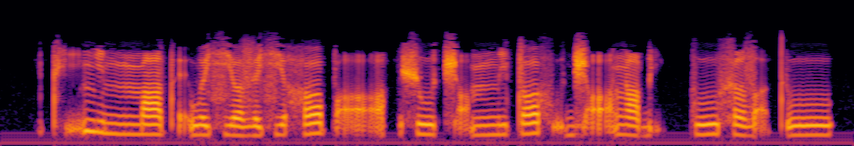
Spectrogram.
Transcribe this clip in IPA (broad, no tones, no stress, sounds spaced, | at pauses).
tʰ ḭ ŋ i mː ɑ tʼ ɛ̰ w ɵ sʲ ɔ z ɵ sʲ ɔ h ɔ p ɑ̰ | ʃ u t͡ʃ ɑ̰ mː i t ɔ x ṵ d͡ʒ ɑ̰ ŋ ɑ ɓ ḭ kː u x ʉ zˤ ɛ̰ tʼ u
